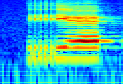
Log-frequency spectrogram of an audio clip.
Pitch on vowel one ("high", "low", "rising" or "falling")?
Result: low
